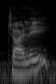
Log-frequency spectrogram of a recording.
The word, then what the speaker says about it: Charlie: "Charlie," she said, emphasizing the second syllable, "I am so happy.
